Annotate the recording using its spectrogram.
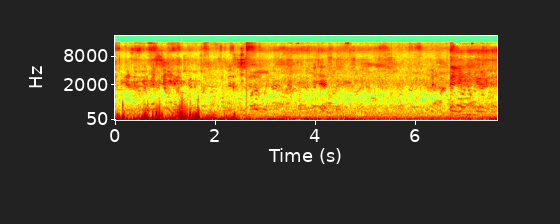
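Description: A crowd of people chat quietly in the distance.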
